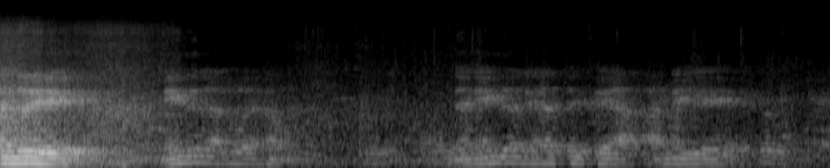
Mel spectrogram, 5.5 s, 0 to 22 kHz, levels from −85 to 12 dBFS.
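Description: From 0.28 to 1.3 s there's zipper noise: the level drops by roughly 25 dB in unsmoothed 2 dB steps, around ten a second, each leaving a little click, so it ticks audibly.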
